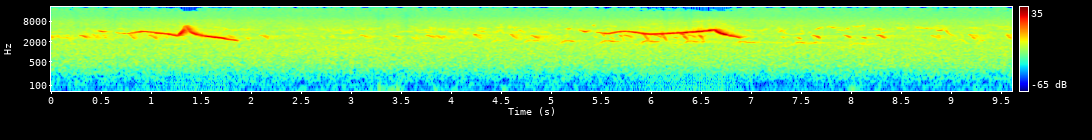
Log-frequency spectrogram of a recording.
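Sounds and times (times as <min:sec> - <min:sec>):
Sunda bush warbler whistled song: 0:00.0 - 0:02.2, 0:02.8 - 0:09.6.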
